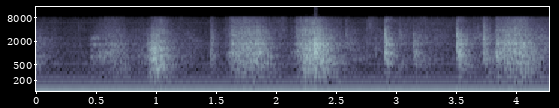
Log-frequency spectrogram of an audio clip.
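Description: Chimney inspection camera head and cable scraping against the ribbed walls of a corrugated oil flue liner as the camera moves down it: a run of rough rubbing strokes, the loudest a little past the middle, then a few short sharp clicks near the end.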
